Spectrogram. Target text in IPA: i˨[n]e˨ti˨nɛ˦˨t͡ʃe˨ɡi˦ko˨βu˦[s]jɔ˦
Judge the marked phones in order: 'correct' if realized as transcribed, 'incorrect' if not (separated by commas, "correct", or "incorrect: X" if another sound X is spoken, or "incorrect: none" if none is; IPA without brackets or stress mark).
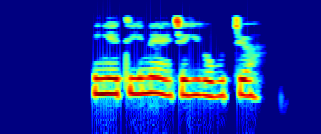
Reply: incorrect: ŋ, incorrect: t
